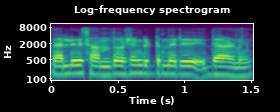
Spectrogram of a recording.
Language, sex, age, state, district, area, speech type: Malayalam, male, 30-45, Kerala, Wayanad, rural, spontaneous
